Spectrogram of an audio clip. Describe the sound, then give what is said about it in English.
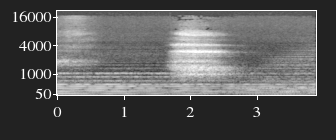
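A person takes a slow, deep breath, drawn in and then let out in a long airy rush, over a soft, steady droning tone in the background. “Just taking a nice deep breath.”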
